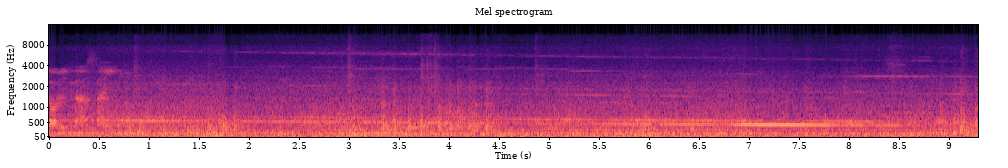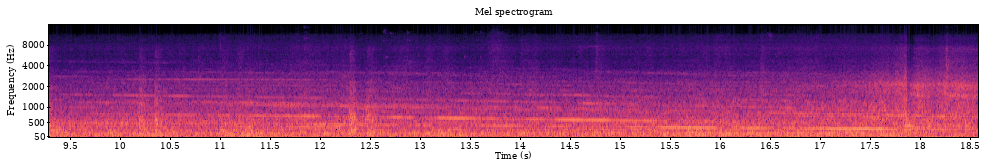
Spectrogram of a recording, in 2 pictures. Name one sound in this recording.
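A train's electric motor whines, slowly falling in pitch as it slows.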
